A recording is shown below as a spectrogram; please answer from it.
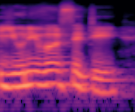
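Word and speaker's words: university: तो देखिए यहाँ लिखा हुआ है अम्ब्रेला, इसमें क्या स्टार्ट हो रहा है, अ से स्टार्ट हो रहा है और यह है यूनिवर्सिटी, यू।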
